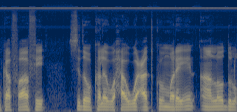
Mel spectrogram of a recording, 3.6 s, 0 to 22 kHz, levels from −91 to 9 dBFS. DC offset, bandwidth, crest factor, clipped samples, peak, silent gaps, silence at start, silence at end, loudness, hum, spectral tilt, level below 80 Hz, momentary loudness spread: under 0.1%; 17.5 kHz; 18 dB; under 0.1%; -8 dBFS; none; 0 s; 0 s; -26 LUFS; none; -7 dB/octave; -58 dBFS; 8 LU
